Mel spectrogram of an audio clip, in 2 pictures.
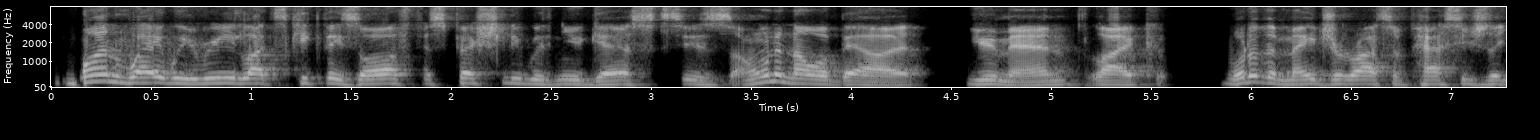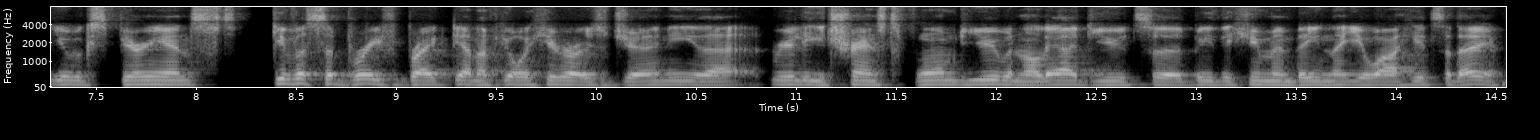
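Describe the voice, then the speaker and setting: A mid-pitched man hosting a podcast, relaxed and easygoing, who drops casual slang as he talks. His voice is plain and even in pitch. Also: brisk, few pauses. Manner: laid-back, friendly slang. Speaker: podcast host. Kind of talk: casual interview chat.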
